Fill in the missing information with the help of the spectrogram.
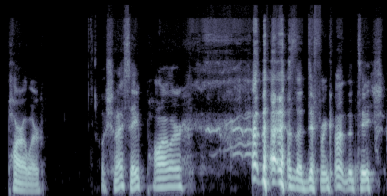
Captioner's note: scoffs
